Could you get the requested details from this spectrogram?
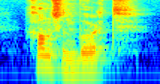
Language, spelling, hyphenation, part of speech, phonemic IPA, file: Dutch, ganzenbord, gan‧zen‧bord, noun, /ˈɣɑn.zə(n)ˌbɔrt/, Nl-ganzenbord.ogg
- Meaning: the Game of the Goose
